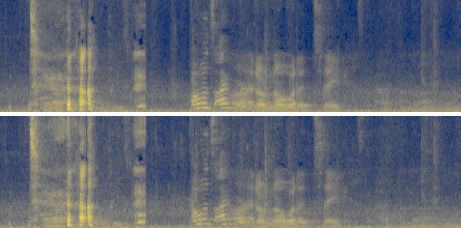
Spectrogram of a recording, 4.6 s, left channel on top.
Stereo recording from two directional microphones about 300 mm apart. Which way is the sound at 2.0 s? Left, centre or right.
Left.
